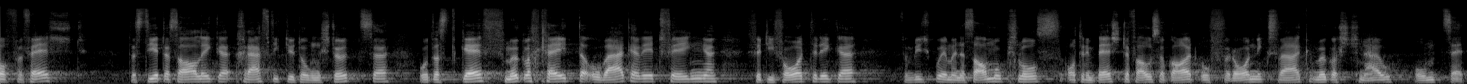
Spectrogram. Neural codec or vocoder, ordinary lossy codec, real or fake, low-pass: codec, 44.1 kHz, 7.8 kbps, Pupu-Codec; Opus, 64 kbps; fake; 14.4 kHz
